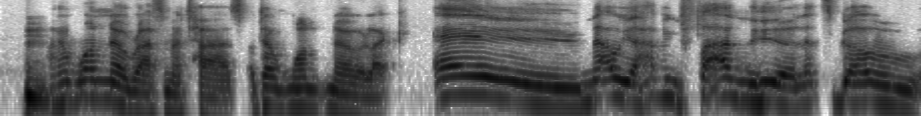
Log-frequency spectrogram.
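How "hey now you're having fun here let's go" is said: high, flashy glamorous hype, drawn-out hey. Describing what they don't want, the speaker mimics a random glamorous footballer. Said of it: "that was my impression of a random, glamorous footballer".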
